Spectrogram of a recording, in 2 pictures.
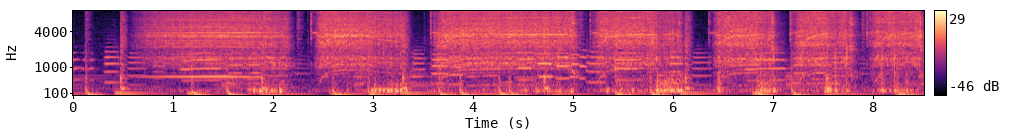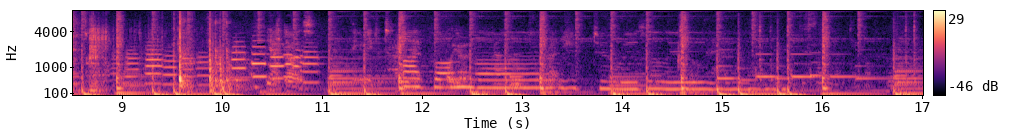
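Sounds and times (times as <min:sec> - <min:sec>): background music: 0:00.0 - 0:17.0
cordless drill running: 0:00.6 - 0:08.6.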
